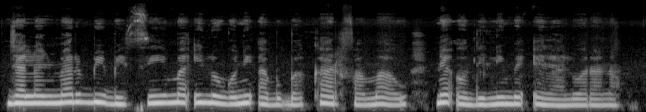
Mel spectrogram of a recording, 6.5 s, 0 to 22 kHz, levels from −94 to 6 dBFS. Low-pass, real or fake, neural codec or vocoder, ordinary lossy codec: 19.8 kHz; real; none; none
